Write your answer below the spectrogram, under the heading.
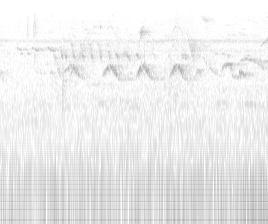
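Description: Double-collared seedeater giving quick, high, arched slurred notes about every half second, overlaid by thinner higher chirps, with a low background rumble.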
